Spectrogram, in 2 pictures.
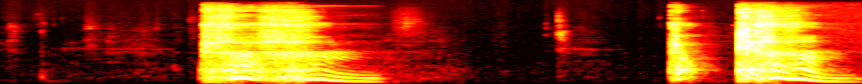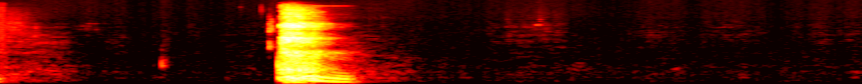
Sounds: Throat clearing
